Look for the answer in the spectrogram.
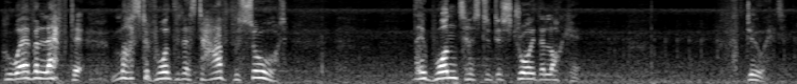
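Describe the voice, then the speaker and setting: An actor playing an earnest, determined young British wizard, speaking urgently in a dramatic game scene. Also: male voice, high-pitched, measured pace, pauses often, a little hiss or hum. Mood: solemn, determined. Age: young adult. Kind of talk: dramatic film-style game acting.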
